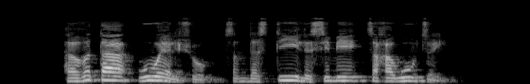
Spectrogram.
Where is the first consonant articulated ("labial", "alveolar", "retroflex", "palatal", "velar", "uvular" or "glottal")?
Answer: glottal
